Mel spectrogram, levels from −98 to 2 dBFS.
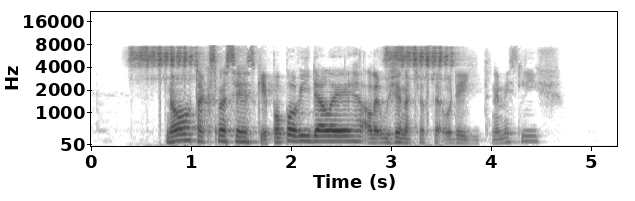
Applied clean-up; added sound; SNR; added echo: none; Rattle (instrument); 5 dB; none.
